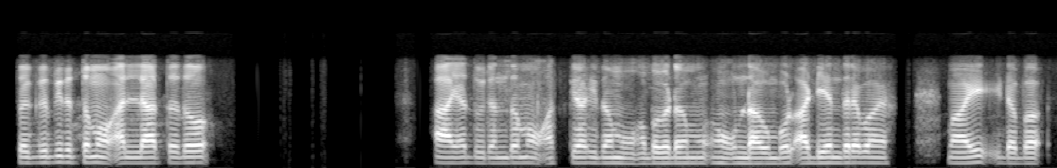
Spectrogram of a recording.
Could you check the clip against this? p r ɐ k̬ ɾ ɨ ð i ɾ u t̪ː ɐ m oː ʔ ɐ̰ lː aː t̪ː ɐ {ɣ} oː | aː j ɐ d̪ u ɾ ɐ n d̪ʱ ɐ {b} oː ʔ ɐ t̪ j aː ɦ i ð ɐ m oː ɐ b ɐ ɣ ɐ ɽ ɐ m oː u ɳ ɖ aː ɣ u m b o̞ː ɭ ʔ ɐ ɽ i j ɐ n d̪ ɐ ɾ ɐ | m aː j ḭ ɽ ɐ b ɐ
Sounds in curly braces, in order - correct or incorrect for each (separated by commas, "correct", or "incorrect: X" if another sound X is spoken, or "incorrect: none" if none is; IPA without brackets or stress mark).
incorrect: ð, incorrect: m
